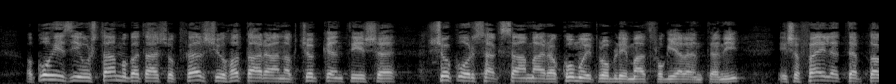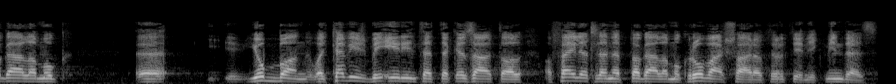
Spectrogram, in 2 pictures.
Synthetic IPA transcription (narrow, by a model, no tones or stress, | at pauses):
ɒko̞ɦeːzijoːʃt̪aːmo̞ɡɒt̪aːʃo̞kfɛlʃøːɦɒt̪aːɾaːnɒkt͡ʃøkːɛnt̪eːʃɛ | ʃo̞ko̞rsaːksaːmaːɾɒko̞mo̞jpro̞bleːmaːt̪fo̞ɡjɛlɛnt̪ɛnieːʃɒfɛjlɛt̪ːɛb̚t̪ɒɡaːlːɒmo̞k | jo̞bːɒnvɒckɛveːʒbeːeːɾint̪ɛt̪ːɛkɛzaːlt̪ɒlɒ̰fɛjlɛt̪lɛnɛb̚t̪ɒɡaːlːɒmo̞kro̞vaːʃaːɾɒt̪ørt̪eːnikmind̪ɛz̥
